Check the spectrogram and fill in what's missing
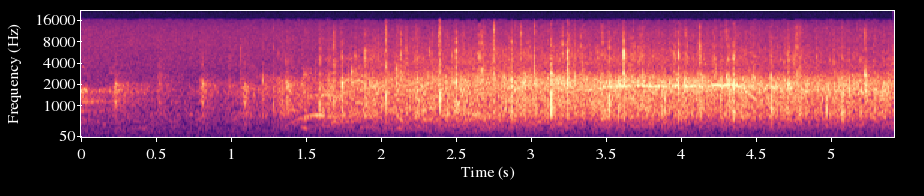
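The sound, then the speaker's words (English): An audience applauds, many hands clapping in a dense, steady patter that swells after the first second and holds fairly loud through the rest, with scattered sharper claps standing out. “A few of you are not clapping.”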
